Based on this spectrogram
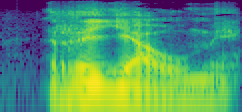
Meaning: kingdom
- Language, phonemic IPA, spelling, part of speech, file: Occitan, /reˈjawme/, reiaume, noun, LL-Q35735-reiaume.wav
